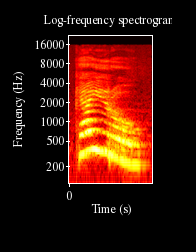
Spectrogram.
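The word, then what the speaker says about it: Cairo: كايرو. كايرو سي اتنطقت ايه؟ كي صح؟ عشان ما وراهاش ايه؟ برافو عليكم. ما وراهاش ولا اي ولا اي ولا واي فنطقناها كي.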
